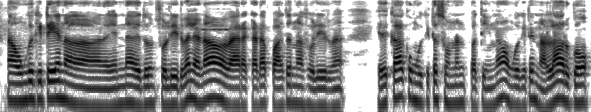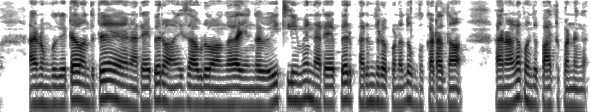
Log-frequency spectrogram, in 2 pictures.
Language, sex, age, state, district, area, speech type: Tamil, male, 18-30, Tamil Nadu, Salem, urban, spontaneous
